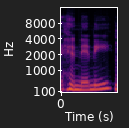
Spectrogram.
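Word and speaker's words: Hineni (הנני): Is that how you say it? Hineni? – Mm-hmm.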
